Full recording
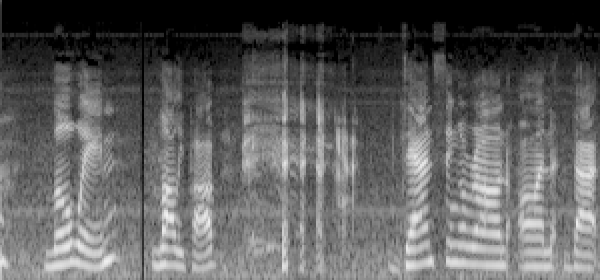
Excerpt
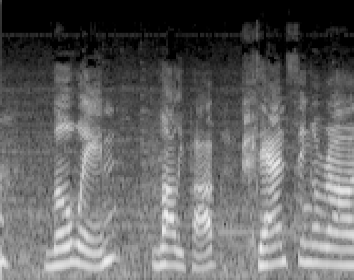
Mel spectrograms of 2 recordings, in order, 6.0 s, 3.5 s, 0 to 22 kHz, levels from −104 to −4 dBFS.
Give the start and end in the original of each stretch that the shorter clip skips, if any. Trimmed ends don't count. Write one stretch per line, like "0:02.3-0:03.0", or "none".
0:02.3-0:03.8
